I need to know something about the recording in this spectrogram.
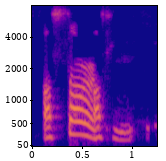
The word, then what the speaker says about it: authority: Authority. Yes, perfect. 就是 AU 发长元音 O, THOR 发 FOR, THO 发 FOR, 然后 RITY, RITY, Authority. Authority. Authority. 这个是舌头要伸出来的那个辅音，轻辅音 FOR, Authority, OK.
